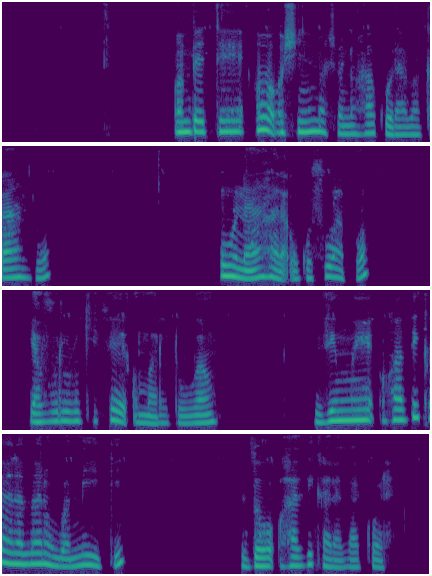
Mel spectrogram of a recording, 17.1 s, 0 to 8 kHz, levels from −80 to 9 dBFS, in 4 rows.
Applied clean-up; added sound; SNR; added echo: none; none; none; none.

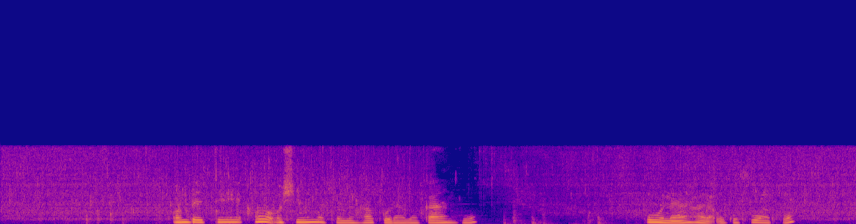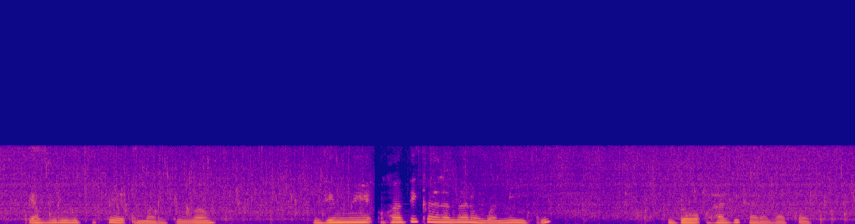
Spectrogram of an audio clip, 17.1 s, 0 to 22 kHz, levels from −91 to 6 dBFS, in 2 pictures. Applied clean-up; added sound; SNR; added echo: none; Frying (food); 15 dB; none.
